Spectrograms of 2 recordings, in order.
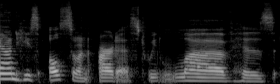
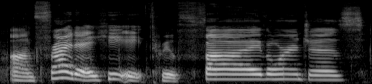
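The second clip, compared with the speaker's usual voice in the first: louder, slowed, emphatic picture-book reading with the hungry refrain swooping up; reading to children; 4 semitones higher, 7 dB louder than usual. Acted. Teacher reading aloud to children, dramatic refrain. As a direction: make every day a build to "still hungry".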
